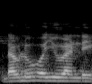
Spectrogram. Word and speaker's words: wound: It's wound. It's wound. Okay. So do not pronounce it wound.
